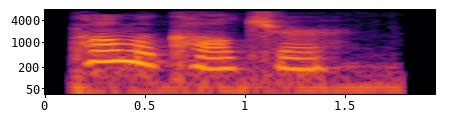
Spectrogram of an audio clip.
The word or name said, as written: pomiculture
